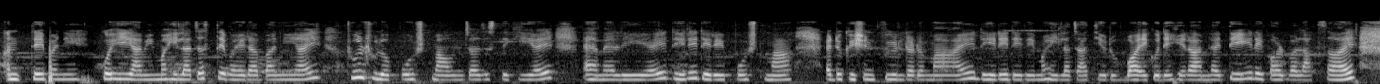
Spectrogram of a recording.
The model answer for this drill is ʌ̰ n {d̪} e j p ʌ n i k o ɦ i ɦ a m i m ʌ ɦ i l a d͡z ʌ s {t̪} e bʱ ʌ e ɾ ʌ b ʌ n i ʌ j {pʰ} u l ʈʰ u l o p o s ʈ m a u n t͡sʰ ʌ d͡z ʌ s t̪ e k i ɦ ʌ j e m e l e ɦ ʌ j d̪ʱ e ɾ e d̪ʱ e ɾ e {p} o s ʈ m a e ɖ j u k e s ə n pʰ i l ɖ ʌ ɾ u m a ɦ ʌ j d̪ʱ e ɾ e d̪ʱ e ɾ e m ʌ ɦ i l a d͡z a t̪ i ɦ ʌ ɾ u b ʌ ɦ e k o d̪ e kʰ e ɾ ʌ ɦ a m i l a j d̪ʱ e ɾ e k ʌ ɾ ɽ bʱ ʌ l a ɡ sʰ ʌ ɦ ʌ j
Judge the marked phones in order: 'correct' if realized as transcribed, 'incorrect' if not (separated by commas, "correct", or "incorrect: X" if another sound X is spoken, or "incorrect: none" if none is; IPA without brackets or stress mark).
incorrect: t̪, correct, incorrect: ʈʰ, correct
